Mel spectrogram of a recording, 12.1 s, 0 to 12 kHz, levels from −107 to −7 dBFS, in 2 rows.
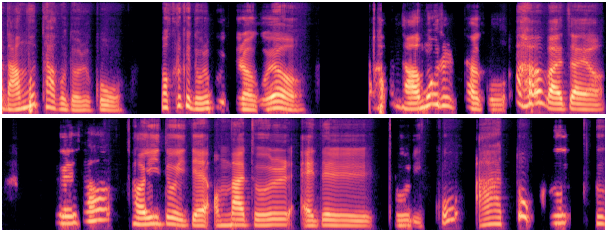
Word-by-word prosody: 나무 165 - +3
타고 200 - -2
놀고 135 -1 -4 0.3
막 215 0 -1
그렇게 265 -1 0
놀고 180 - -1
있더라고요. 155 - +2 0.7
다 - - -2
나무를 245 - +4
타고. 150 -3 -1
아 330 +2 +5
맞아요. 160 - +4 0.6
그래서 240 +9 0 0.2
저희도 195 +1 +3
이제 155 -1 +1
엄마 160 +3 +2
둘, 165 +1 -2
애들 150 -2 -2
둘 155 -1 -7
있고 150 +6 -8
아 195 +3 -3
또 425 -2 +1
그 225 +1 -5 0.3
그 210 -1 -4
170 Hz, 235 characters per minute, -21 LUFS, 150-210 Hz, 0.7 s, 아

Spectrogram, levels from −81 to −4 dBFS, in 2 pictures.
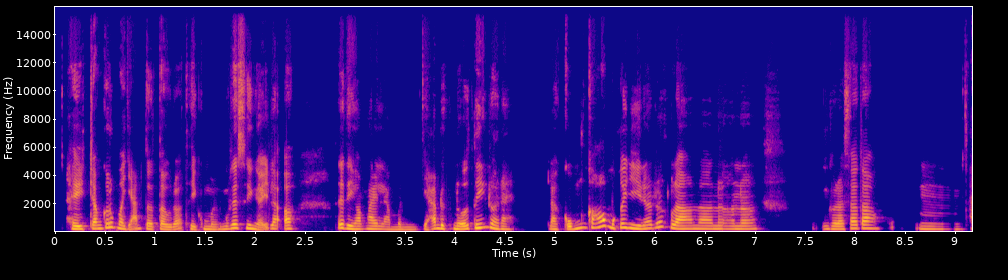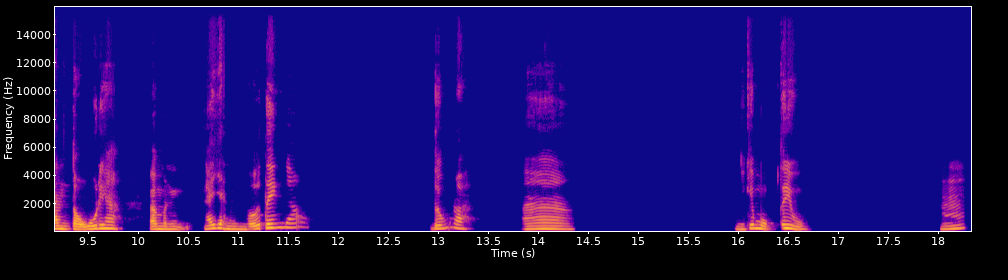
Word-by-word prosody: thì 200 -1 +7
trong 230 0 +3
cái 305 - +3
lúc 310 - -1
mà 230 - +4
giảm - - 0
từ 200 -4 0
từ 190 -3 0
đó 190 - 0
thì, 190 - -2
ừm, - - -20
cũng 190 - -4
mình 175 - -4
cũng 195 - -4
sẽ 270 - +6
suy 255 -3 +3
nghĩ 200 - +1
là, 230 - +1
ơ, 220 +1 +3 0.5
thế 275 - +6
thì 220 - +4
hôm 195 +1 -1
nay 205 -1 +2
là 180 -3 -5
mình 165 -1 -7
giảm 230 - +1
được 225 -1 +1
nửa 200 +1 +5
tiếng 275 +5 +4
rồi 280 -7 +3
nè, 195 -1 -3 0.4
là 190 - -1
cũng 215 +10 0
có 330 +8 +5
một 270 - +3
cái 300 -1 +3
gì 230 -4 +3
nó 245 +2 0
rất 340 0 -3
là 215 -3 +5
là 215 -1 0
là 205 -1 -3
là, 205 +1 -2 0.7
ừm, 205 - -8
gọi 200 - 0
là 195 - +3
sao 245 +5 +1
ta, 245 -1 +1 0.4
ừm, 195 -1 -5 0.3
thành 210 -2 +1
tựu 195 +3 +4
đi 245 - +3
ha, 240 -2 +3 0.3
và 195 - +3
mình 190 -2 -3 0.2
đã 220 - -1
dành 205 -8 +1
nửa 195 +4 +1
tiếng 290 +3 +3
đó 310 +2 -7 1.2
Đúng 240 +6 -3
rồi, 250 -4 -2 0.6
à. 205 +1 -2 1.7
Những 180 -2 -8
cái 255 - +1
mục 205 -5 0
tiêu. 205 -8 +1 1.3
Ừm. 205 +4 -4
215 Hz, 225 wpm, -22 LUFS, 195-245 Hz, 1.7 s, thì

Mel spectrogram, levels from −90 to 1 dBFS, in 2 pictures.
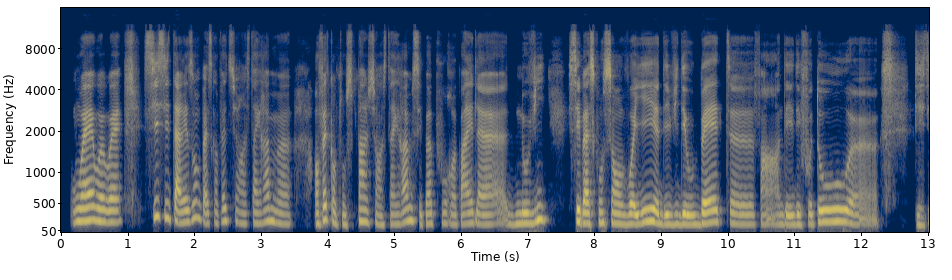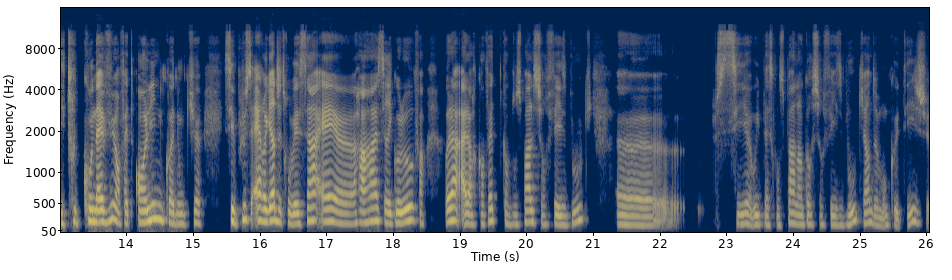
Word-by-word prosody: Ouais, 205 +4 +5
ouais, 205 -2 +4
ouais. 190 +1 +1 0.3
Si, 280 - +1
si, 260 -4 -1
tu - - +3
as - - +8
raison, 190 +9 0
parce 165 -5 -4
qu'en 170 - -10
fait 205 +3 -4
sur 195 -4 -6
Instagram, 175 +4 -4
heu, 160 -1 -6 0.4
en 165 - 0
fait 225 +5 +3
quand 165 -6 -5
on - - -3
se 145 - -3
parle 200 -2 -1
sur 170 -5 -3
Instagram 155 +7 -3
c'est 175 -7 -4
pas 165 0 -3
pour, 165 0 -10
heu, 150 - -6
parler 160 +2 -1
de 175 - -7
la 155 -1 -1
de 155 - -8
nos 170 0 +3
vies. 220 +7 +2 0.3
C'est 195 - +5
parce 170 -2 +5
qu'on 175 -1 -2
s'est 175 0 +5
envoyé, 165 +5 +4
heu, - - +4
des 155 -1 +1
vidéos 155 0 +2
bêtes, 180 +4 +3
heu, 155 -1 -2
enfin, 155 - -6
des 150 -1 -1
des 155 0 -1
photos, 190 +5 +4
heu, 80 - -5 0.6
des 140 -2 -4
des 160 +2 -5
trucs 185 +2 -3
qu'on 200 -2 +3
a 190 0 +8
vu 220 +5 0
en 180 - 0
fait 170 -1 -5
en 185 - +2
ligne 225 +2 +4
quoi, 180 -6 -2
donc, 160 0 -5
heu, 175 -1 -4 0.3
c'est 195 -3 +1
plus: 230 +5 0
«Hey 215 - +6
regarde, 210 +2 +6
j'ai 195 - +1
trouvé 165 -2 -1
ça 210 +7 +2
et 200 -1 +4
heu, 165 -2 -1
ah 180 +3 +2
ah, - - +3
c'est 210 -4 -3
rigolo», 175 +5 +3
enfin 170 -7 -8 0.3
voilà. 215 +3 +5
Alors 155 -4 +1
qu'en 160 - -9
fait 205 +5 -4
quand 160 -3 -10
on - - -9
se 150 - -6
parle 185 +1 -1
sur 155 -5 -5
Facebook, 155 +8 -5 0.5
heu, 145 - -5 0.6
c'est 160 0 -5
oui 150 +1 -5
parce 145 -1 -9
qu'on 145 - -13
se 140 - -11
parle 170 -1 -4
encore 155 +1 -7
sur 150 -1 -6
Facebook, 150 +7 -8
hein, 175 - -4
de 155 - -8
mon 130 +2 -9
côté 150 - -8
je 175 -1 -4
170 Hz, 230 wpm, -22 LUFS, 155-195 Hz, 0.6 s, as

